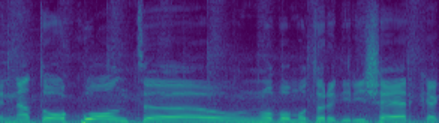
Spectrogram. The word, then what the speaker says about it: Qwant: Beh, intanto bravo che l'hai pronunciato nel modo corretto, si pronuncia Quant. Molti purtroppo sbagliano.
